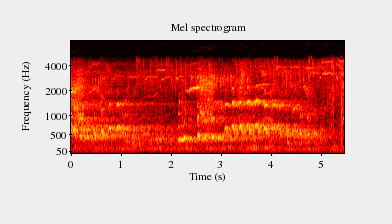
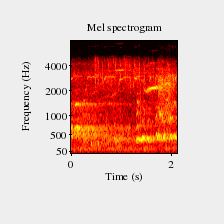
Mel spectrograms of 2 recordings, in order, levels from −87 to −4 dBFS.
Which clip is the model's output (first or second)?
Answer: first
